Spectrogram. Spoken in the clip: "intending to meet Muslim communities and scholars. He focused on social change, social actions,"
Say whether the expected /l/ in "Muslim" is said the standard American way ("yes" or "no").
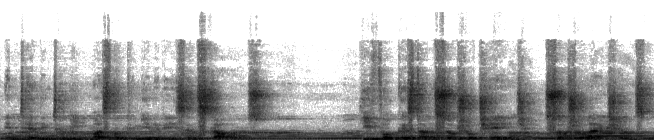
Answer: yes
